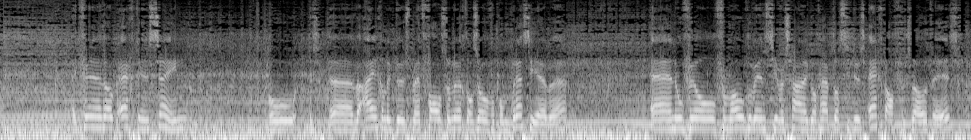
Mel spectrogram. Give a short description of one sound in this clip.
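A motorcycle engine revs up and down repeatedly.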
